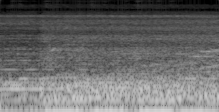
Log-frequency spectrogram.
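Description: Live rock band playing an instrumental passage, with a strong held bass note under drums and electric guitar.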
